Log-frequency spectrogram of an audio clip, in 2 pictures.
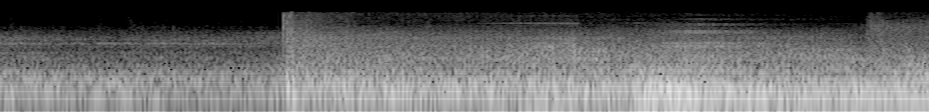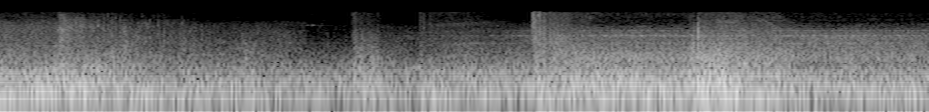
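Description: Energy blasts zap and crackle overhead.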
